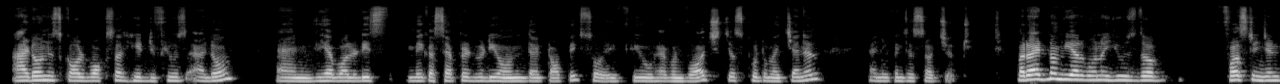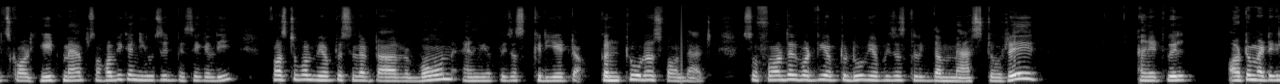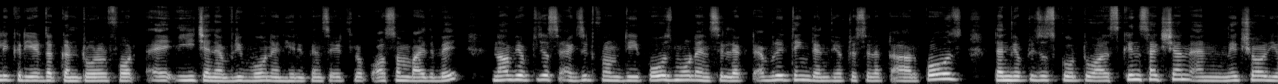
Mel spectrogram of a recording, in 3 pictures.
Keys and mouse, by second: 4.3-9.6 drag, 10.4-10.7 drag, 12.1-13.9 drag, 17.1 click, 25.2-27.9 middle drag, 28.5 shift+middle drag, 28.7-29.9 middle drag, 30.5 click, 31.0 click, 32.4-32.7 drag, 33.9 shift+click, 34.5 shift+click, 35.1 shift+middle drag, 36.5 click.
